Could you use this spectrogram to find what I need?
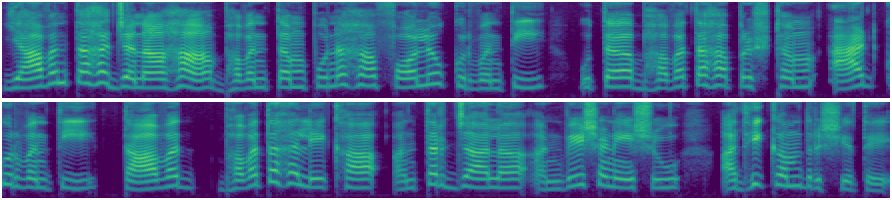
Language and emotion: Sanskrit, neutral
